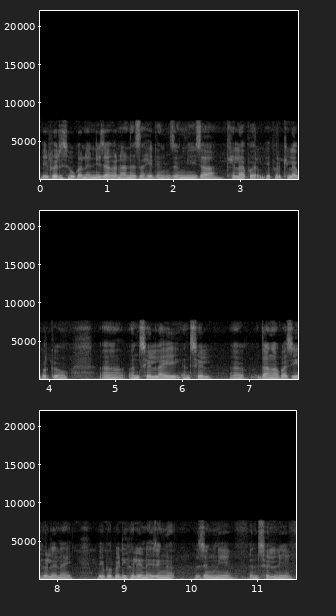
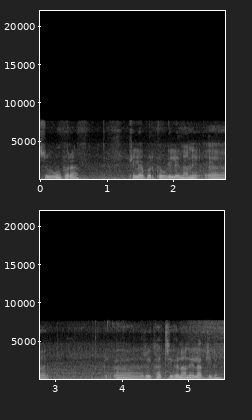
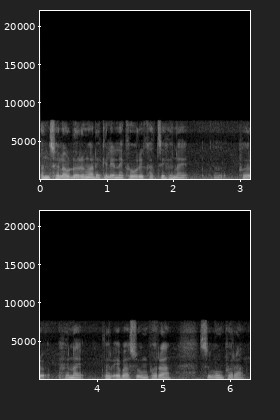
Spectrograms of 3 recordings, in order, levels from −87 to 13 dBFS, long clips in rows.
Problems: none marked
